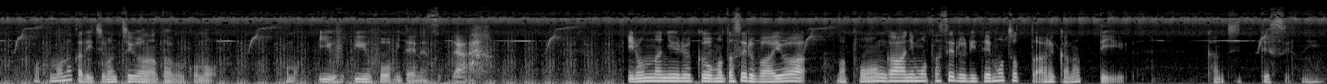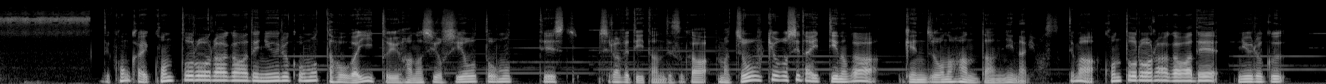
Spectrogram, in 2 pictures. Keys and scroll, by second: 0.0-0.6 typing, 1.7-24.0 typing.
